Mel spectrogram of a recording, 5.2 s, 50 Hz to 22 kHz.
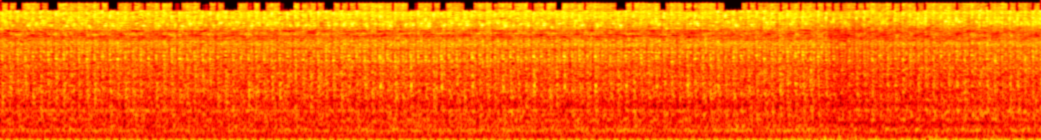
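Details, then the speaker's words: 2009 VW Tiguan 2.0 TDI diesel restarted after clearing fault codes: steady idle with even low rumble and only normal diesel clatter, no misfire beat; running fine, exhaust better, cause of earlier misfire unknown. "he looks stable to me he's still shaking a bit but of course this is diesel but it's not that you remember before"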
